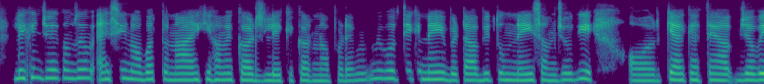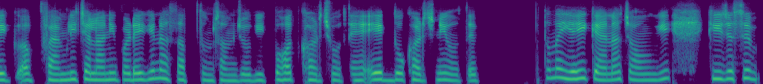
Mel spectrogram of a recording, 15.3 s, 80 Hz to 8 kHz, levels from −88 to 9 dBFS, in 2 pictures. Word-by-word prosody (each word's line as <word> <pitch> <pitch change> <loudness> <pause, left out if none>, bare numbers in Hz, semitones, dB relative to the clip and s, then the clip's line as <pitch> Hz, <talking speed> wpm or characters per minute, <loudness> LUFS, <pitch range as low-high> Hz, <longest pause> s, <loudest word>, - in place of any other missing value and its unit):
लेक़िन 285 +2 -1
जो 290 +1 -1
है 290 - -1
कम 285 -1 -7
से 290 - -4
कम - - -7
ऐसी 280 +3 -2
नौबत 245 -1 -3
तो 245 - -5
ना 225 0 -2
आए 225 +1 0
कि - - -4
हमें 230 0 -3
कर्ज़ 215 -3 -1
लेकर 205 +1 -2
करना 200 -2 -6
पड़े। 200 0 -7
मम्मी 230 +6 -9
बोलती 275 -1 -2
है - - -2
कि, 255 - -5
"नहीं 245 0 +4
बेटा 220 0 -2
अभी 215 +1 -3
तुम 235 -1 -4
नहीं 215 0 +3
समझोगी 225 +4 +2 0.5
और 205 -1 -6
क्या 230 -2 +7
कहते 225 -1 -3
हैं 220 - +2
अब 210 0 -6
जब 220 0 0
एक 225 -3 +4 0.3
फैमिली 225 +1 +1
चलानी 230 0 +2
पड़ेगी 230 +3 +3
ना 280 -1 -1
सब 230 -2 -3
तुम 215 -2 -7
समझोगी 205 +1 -4
बहुत 235 0 0
ख़र्च 225 -1 0
होते 215 0 -5
हैं 215 - +4
1-2 230 -1 +4
ख़र्च 215 -4 +3
नहीं 230 0 +3
होते।" 205 -1 -6 0.7
तो 290 - -7
मैं 310 +1 -1
यही 270 +1 +7
कहना 230 -2 +5
चाहूँगी 220 +2 0 0.4
कि 265 -1 +7
जैसे 265 +3 +2
225 Hz, 220 wpm, -23 LUFS, 215-250 Hz, 0.7 s, क्या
